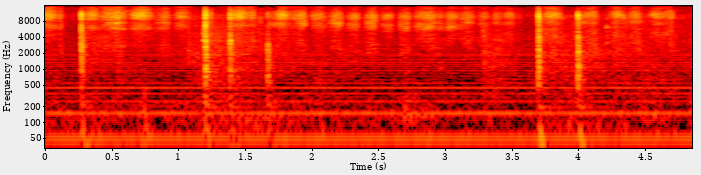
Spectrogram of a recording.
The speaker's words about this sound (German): aber deshalb schreibe ich es auf der Wand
